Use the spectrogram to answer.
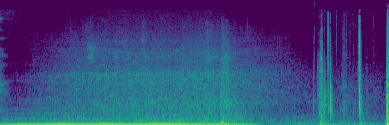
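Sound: key turning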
